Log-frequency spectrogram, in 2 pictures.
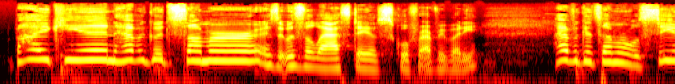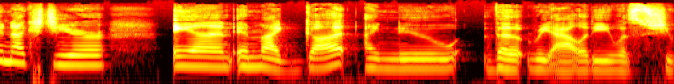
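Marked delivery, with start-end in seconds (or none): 0.1-1.9 friends calling goodbye. Retold or imitated. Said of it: "friends are like". 4.2-5.9 friends calling goodbye. Retold or imitated. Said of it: "friends are like".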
